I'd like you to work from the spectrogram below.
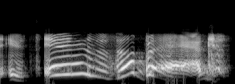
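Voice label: round won, professional female; Counter Strike Model Pack; CS:GO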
